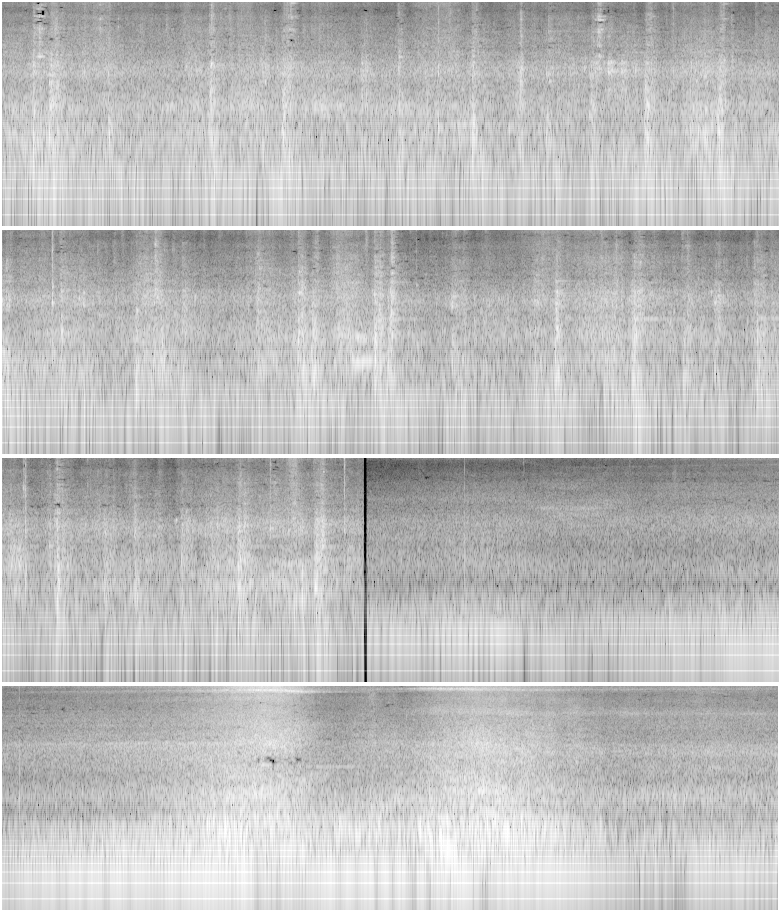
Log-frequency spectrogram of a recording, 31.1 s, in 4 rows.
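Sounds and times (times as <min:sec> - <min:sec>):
freight wagons clattering past: 0:00.0 - 0:19.2
diesel railcar engine drone: 0:00.0 - 0:31.0.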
